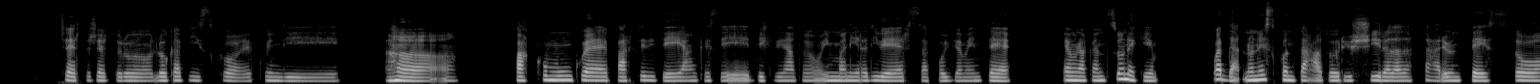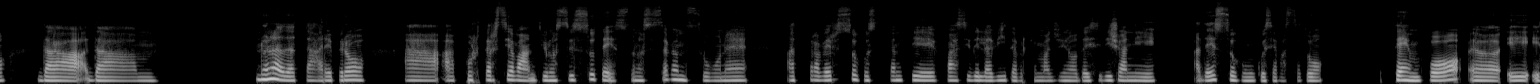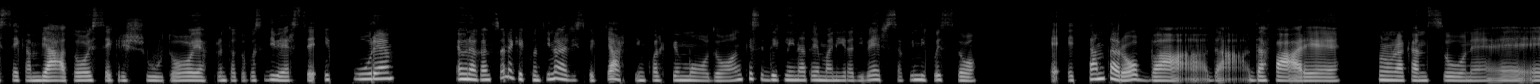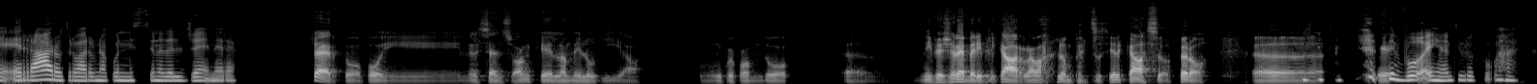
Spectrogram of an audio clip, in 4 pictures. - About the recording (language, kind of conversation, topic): Italian, podcast, C’è una canzone che ti ha accompagnato in un grande cambiamento?
- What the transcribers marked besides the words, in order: laughing while speaking: "ehm"; laughing while speaking: "ma, non penso"; laughing while speaking: "caso"; chuckle; laughing while speaking: "preoccupare"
